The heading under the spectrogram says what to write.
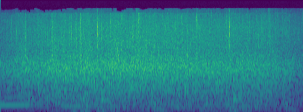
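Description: A full-house audience applauds as a girls' choir takes the stage, a dense wash of many hands clapping at once that holds fairly loud for about three seconds before easing slightly at the end.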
